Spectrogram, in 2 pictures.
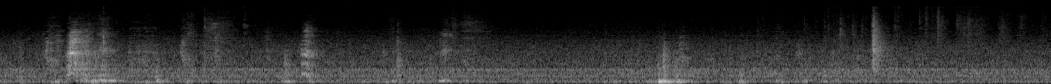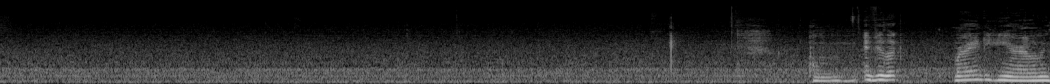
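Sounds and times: steady background hum: 0.0 - 21.0.

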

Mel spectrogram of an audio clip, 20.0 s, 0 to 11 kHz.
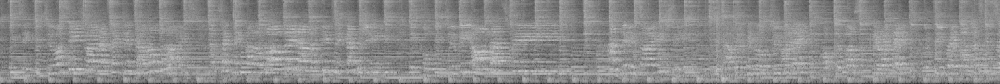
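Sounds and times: keyboard: 0.0 - 20.0
mixed choir singing: 0.1 - 20.0.

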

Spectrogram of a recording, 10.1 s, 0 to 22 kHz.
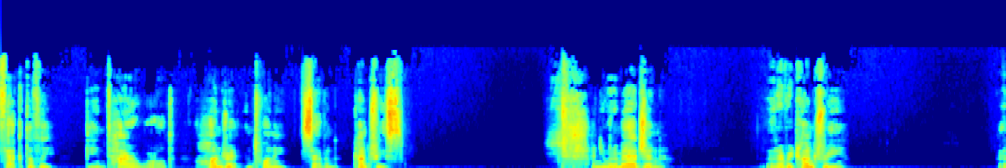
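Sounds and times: man speaking: 0.0 - 4.2, 5.6 - 6.8, 7.6 - 8.6
man's sharp intake of breath: 5.4 - 6.0.

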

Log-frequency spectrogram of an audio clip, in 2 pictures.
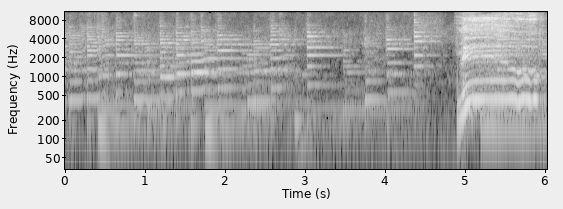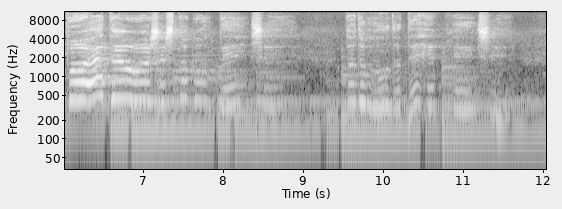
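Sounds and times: acoustic guitar plucking: 0.0 - 12.0.

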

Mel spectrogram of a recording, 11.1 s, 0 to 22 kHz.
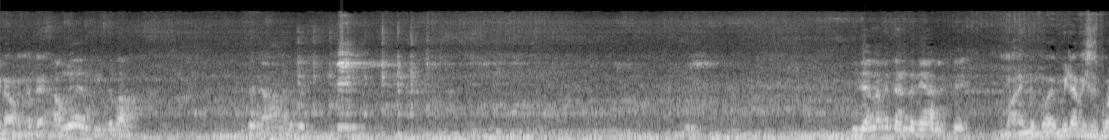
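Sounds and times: road traffic: 0.0 - 11.0
vehicle horn tooting: 3.0 - 4.4, 6.8 - 7.4.

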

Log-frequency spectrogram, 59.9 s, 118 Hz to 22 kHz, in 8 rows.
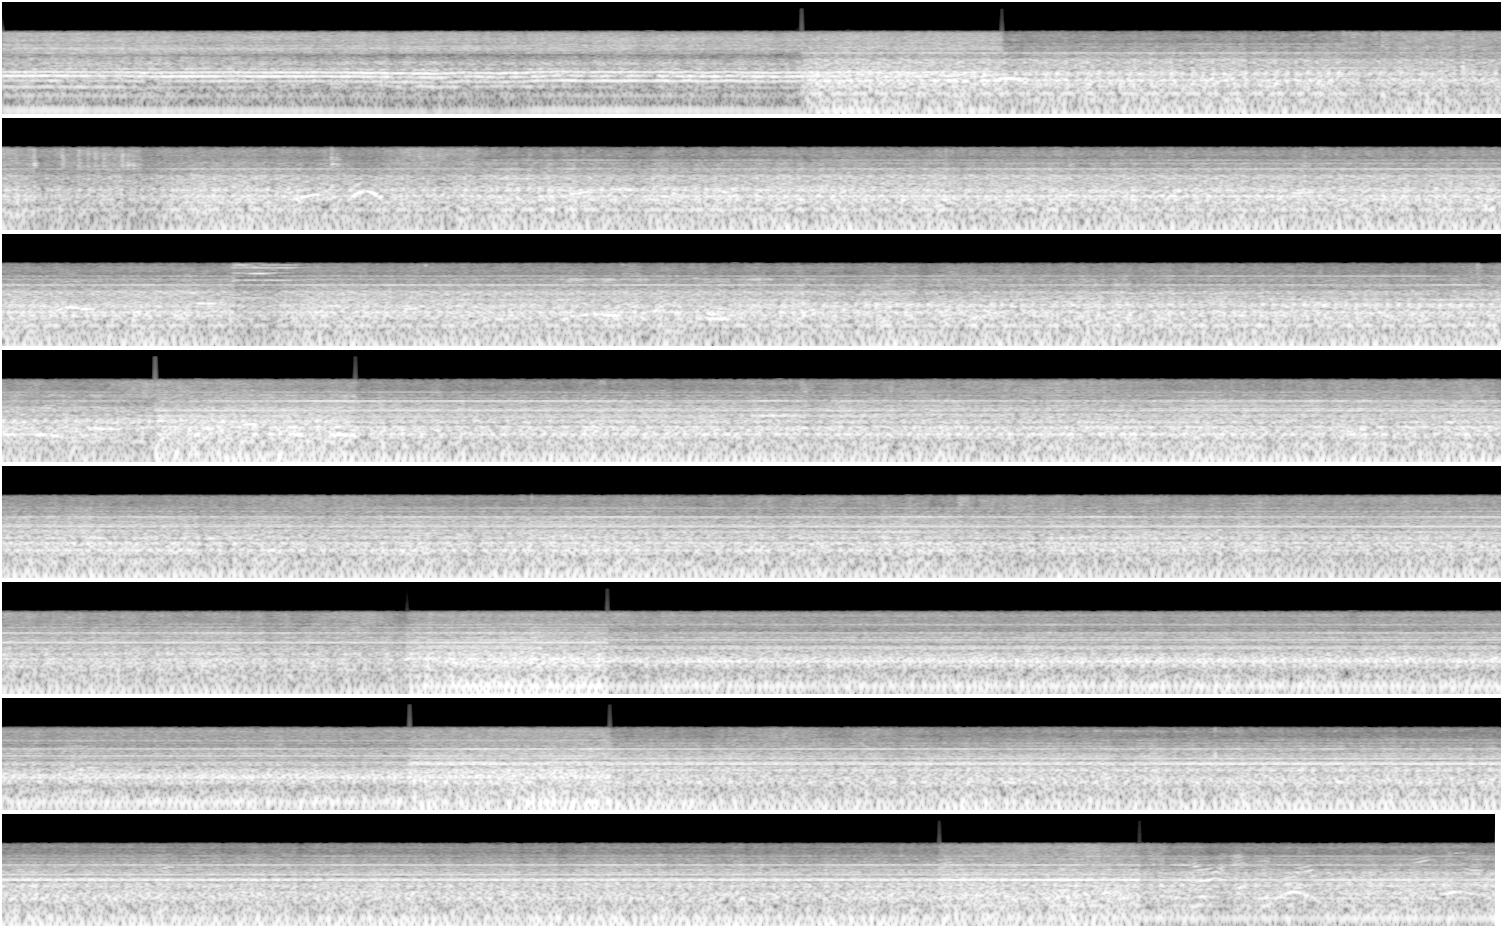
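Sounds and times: fire engine motor running: 0.0 - 59.9.

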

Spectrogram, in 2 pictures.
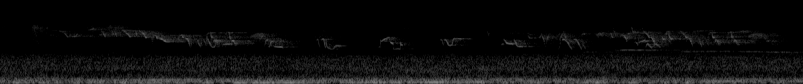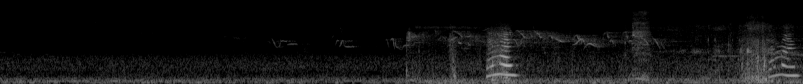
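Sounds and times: outdoor background noise: 0.0 - 16.0
songbird chirping: 0.3 - 16.0.

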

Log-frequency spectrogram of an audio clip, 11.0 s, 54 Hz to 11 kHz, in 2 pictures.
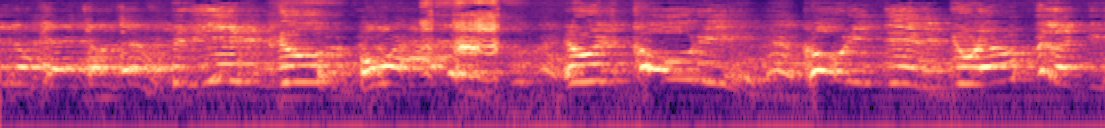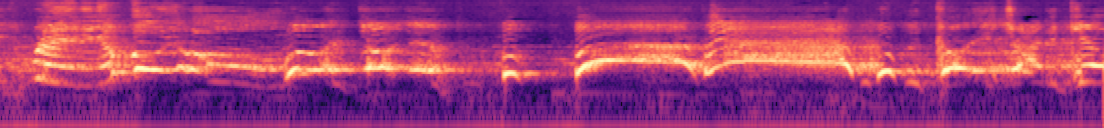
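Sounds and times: high falsetto voice screaming: 1.4 - 2.6
short cry: 1.4 - 2.6.

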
